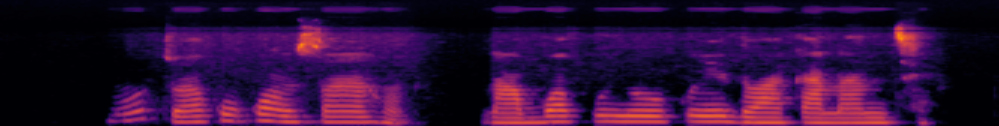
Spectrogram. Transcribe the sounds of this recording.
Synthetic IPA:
mo˦tu˨a˦kʷʊ˦kʷɔ˦n̩˨sa˦a˦ɦʊ˨ | na˨ba˦kʷu˦ɲ˦o˦kʷu˦e˦dɔ˨a˦ka˦na˨n̩˦tɪ˨

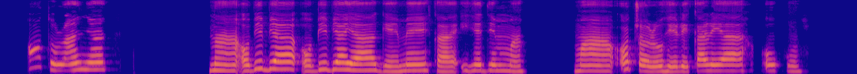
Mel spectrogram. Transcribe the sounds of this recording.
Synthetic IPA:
ɔ˦tʊ˨la˦ɲa˦ | na˨ɔ˨bɪ˦bja˦ɔ˨bɪ˦bja˦ja˦ɡe˨me˦ka˨i˦ɦe˦dɪ˦m̩˦ma˦ | ma˨ɔ̰˦t͡ʃɔ˨ɾo˨ɦe˨ɾe˨ka˦ɾɪ˦ja˦ | o˦kʷu˦

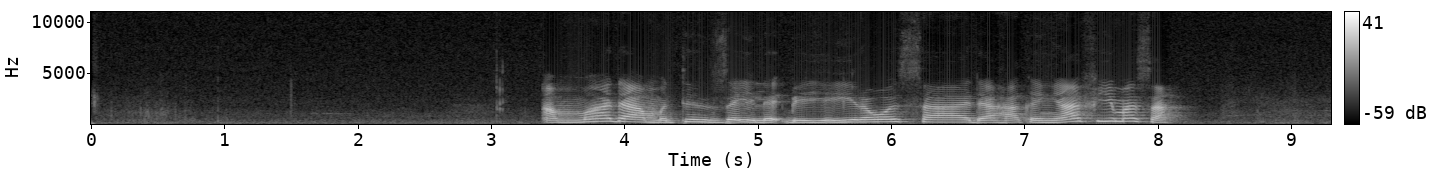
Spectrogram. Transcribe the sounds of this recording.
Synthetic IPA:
ʔa˨mːaː˦da˨mʊ˨tʊ˦˨mza˦˨jlɐ˦ɓeː˨ja˨ji˦ɽɐ˦wɐ˦sa˦da˨ɦa˦kɐ˨ɲjaː˦ɸiː˦mɐ˦sa˨ʔ

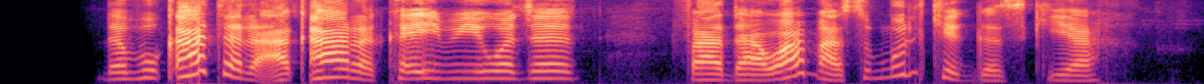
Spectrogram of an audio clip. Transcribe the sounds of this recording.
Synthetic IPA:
da˨bʊ˨kʼaː˦tɐ˨rʔa̰˨kʼaː˦ɽa˨ka˦jmiː˦wɐ˦d͡ʒɛ˦n | ɸaː˨daː˨waː˦maː˨suː˦mʊ˦lkʲɪ˨ŋɡɐ˦skʲɪ˦jaː˦

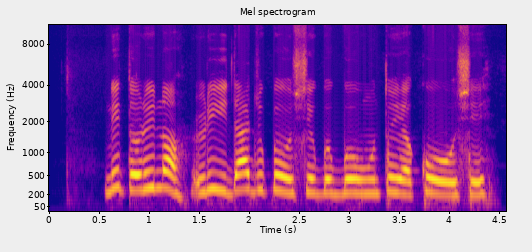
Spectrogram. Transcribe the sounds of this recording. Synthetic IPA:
nĩ˦to˧ɾi˦nã˦˨ɾi˦i˦˨da˦d͡ʒu˦k͡pe˦o˧˨ʃe˧ɡ͡bo˧ɡ͡bo˧o˧hũ˧to˦jɛ˦˨ko˦˨o˧˦˨ʃe˧

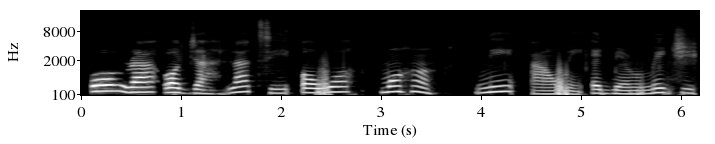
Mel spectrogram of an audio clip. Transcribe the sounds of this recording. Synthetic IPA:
o˦ɾa˦ɔ˧d͡ʒa˨la˦tʰi˧˦ɔ˧wɔ˦ | mɔ̃˦hã˦˨ | nĩ˦a˦˨w̃ĩ˨ɛ˧ɡ͡bɛ˨ɾ̃ũ˨me˦d͡ʒi˦˨

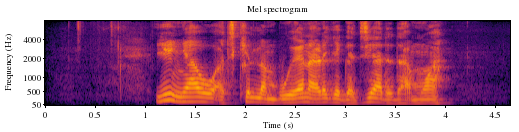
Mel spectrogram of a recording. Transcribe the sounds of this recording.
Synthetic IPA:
jɪ˦˨ɲjaː˦woː˨ʔa˨t͡ʃɪ̥˦kʲɪ˦nlɐ˨mbuː˦jɐ˦naː˨ɽɐ˦ɡʲe˨ɡa˨d͡ʒɪ˦jaː˨da˨da̰ː˨mʊ˦waː˦

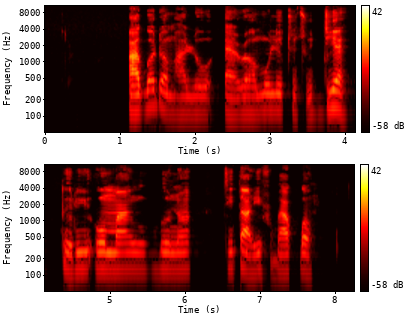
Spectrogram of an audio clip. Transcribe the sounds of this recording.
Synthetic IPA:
a˧ɡ͡bɔ˦dɔ˦˨mã˨˦lo˧ɛ˨ɾɔ˧mũ˦le˦tu˨tu˨di˦ɛ˦˨ | to˧ɾi˦o˦mãː˦˧n̩˦ɡ͡bo˦nã˦ | ti˦ta˦˨ɾi˨˦˨fu˦˨ba˨˦k͡pɔ˦˨

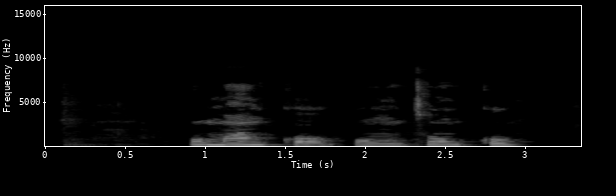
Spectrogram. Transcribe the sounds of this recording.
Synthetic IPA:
ʊ˦ma˨ŋ̩˦kʰɔ˦o˨ŋʷʊ˨˦tʰo˦ŋ̩˦ko˦

